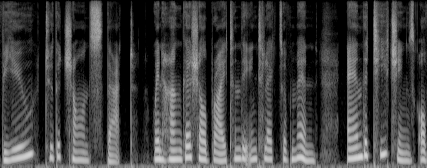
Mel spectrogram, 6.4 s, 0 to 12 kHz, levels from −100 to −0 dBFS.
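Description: No technical faults are audible anywhere here.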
